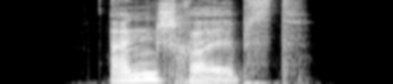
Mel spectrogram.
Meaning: second-person singular dependent present of anschreiben
- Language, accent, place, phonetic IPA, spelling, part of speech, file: German, Germany, Berlin, [ˈanˌʃʁaɪ̯pst], anschreibst, verb, De-anschreibst.ogg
